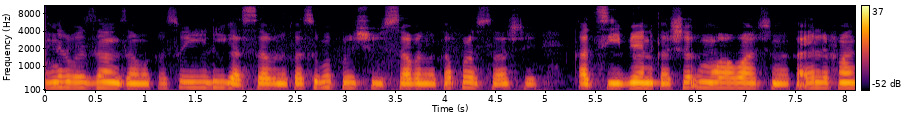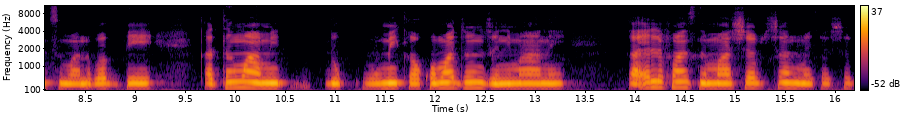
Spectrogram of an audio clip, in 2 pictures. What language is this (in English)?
Dagbani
